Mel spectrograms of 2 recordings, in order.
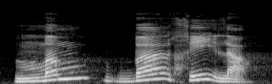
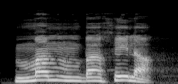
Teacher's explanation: میم نون زبر من، با زبر با، خا زیر خی، لام زبر لا، مم بخیلا۔ یہاں پہ اقلاب کا قاعدہ لاگو ہوگا کیونکہ نون ساکن کے بعد با آ گیا ہے، تو نون ساکن کو میم سے بدل کر پڑھیں گے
